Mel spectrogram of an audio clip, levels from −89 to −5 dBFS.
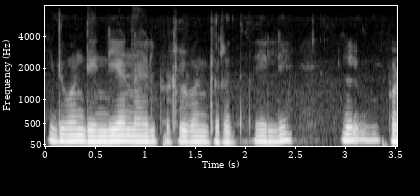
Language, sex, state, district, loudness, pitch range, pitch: Kannada, male, Karnataka, Koppal, -15 LUFS, 115-135 Hz, 120 Hz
